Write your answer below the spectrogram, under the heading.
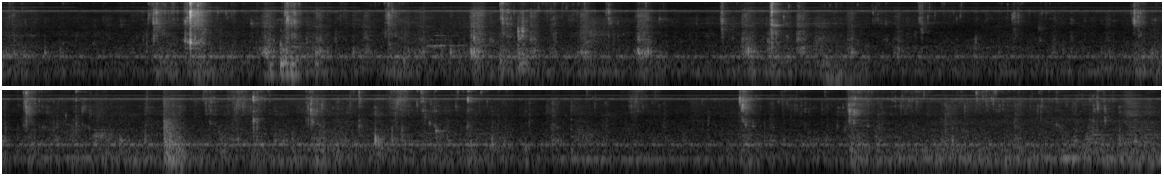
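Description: Wet eating sounds by hand: fingers mashing rice into chicken curry gravy, chewing and mouth smacks. A scatter of short sharp clicks runs through it, the loudest about two seconds in, over a faint steady hum.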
